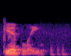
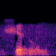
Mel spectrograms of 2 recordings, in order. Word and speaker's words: Ghibli: and yes it's pronounced Ghibli um The Studio Ghibli actually put the H in their Studio name so that we speak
